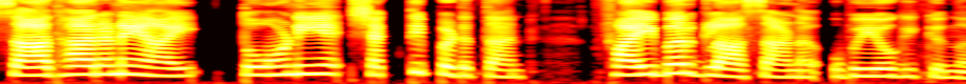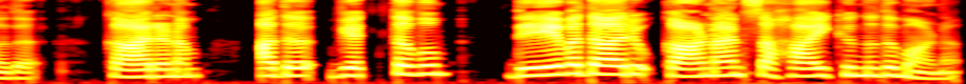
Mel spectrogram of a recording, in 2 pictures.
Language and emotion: Malayalam, neutral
